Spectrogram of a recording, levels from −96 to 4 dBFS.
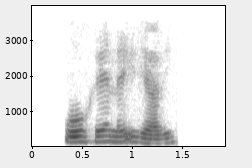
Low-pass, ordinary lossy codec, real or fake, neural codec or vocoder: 3.6 kHz; MP3, 24 kbps; fake; vocoder, 22.05 kHz, 80 mel bands, WaveNeXt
